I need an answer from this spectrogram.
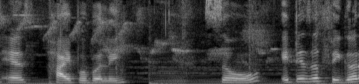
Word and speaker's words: hyperbole: overheard streets talking about you next one is hyperbole no it is not like that you don't have to pronounce in this way because this is incorrect pronunciation it is its correct pronunciation is hyperbole so it is a figure of speech in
